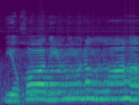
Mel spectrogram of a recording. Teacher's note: اللہ پہ مد ہے 3 الف کے برابر کھینچیں گے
